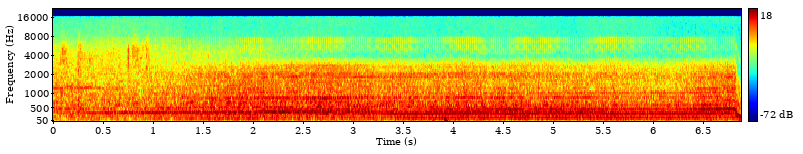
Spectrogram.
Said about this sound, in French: Et le chauffeur l'a fait démarrer.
